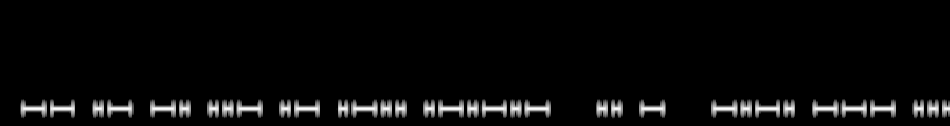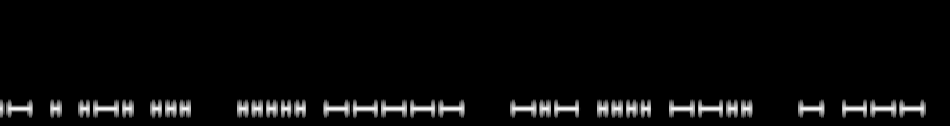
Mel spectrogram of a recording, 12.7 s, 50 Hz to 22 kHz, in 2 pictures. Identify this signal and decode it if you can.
Morse code, heard as a keyed tone, about 25 wpm, 600 Hz. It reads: MANUAL. IT COVERS 50 KHZ TO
